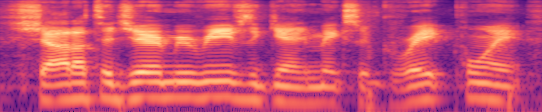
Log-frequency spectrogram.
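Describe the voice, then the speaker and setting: A man's voice: medium pitch, steady tone, moderate pace, fairly bright tone. A man reading out and mocking comments in an unscripted, sarcastic rant. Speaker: commentary YouTuber.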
